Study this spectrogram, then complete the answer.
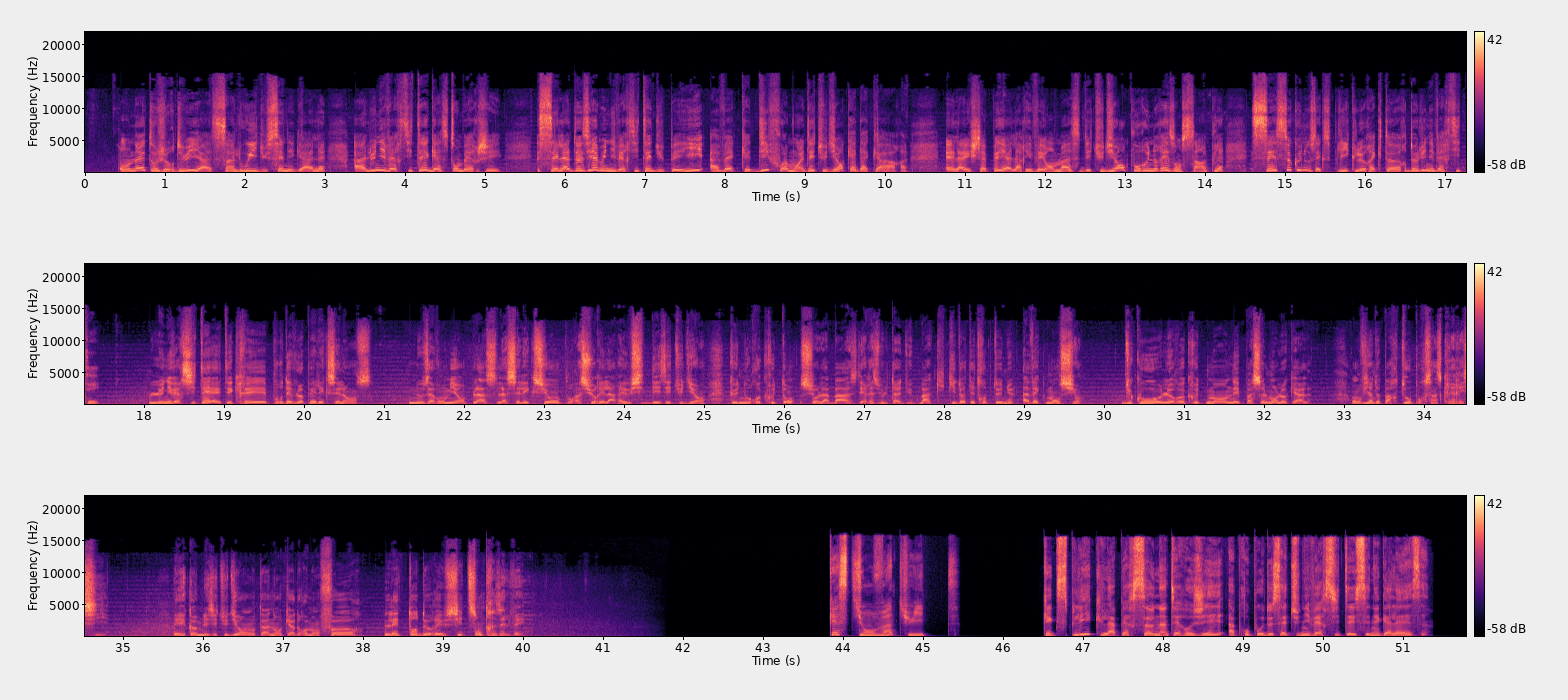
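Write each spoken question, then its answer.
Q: Qu'explique la personne interrogée à propos de cette université sénégalaise ?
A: Elle sélectionne ses étudiants sur les résultats du bac, qui doit être obtenu avec mention, pour développer l'excellence.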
